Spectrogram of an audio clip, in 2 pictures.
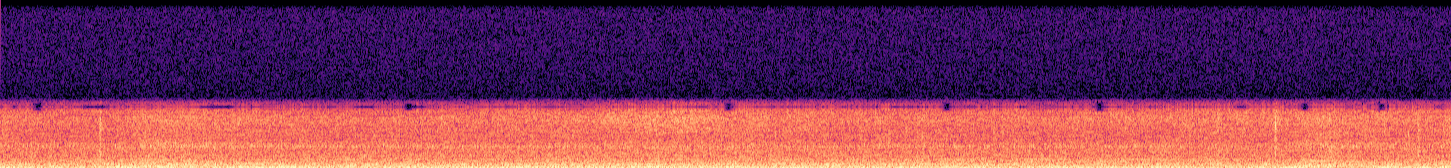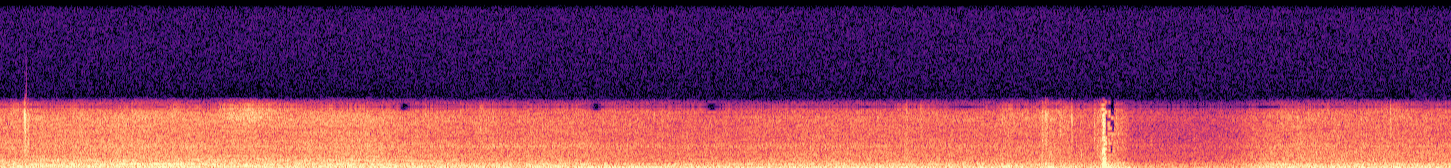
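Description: Car driving, heard from inside the cabin: steady engine and road rumble, the engine note shifting for a few seconds in the middle. A single sharp click near the end, after which the sound briefly drops away before the rumble returns.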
